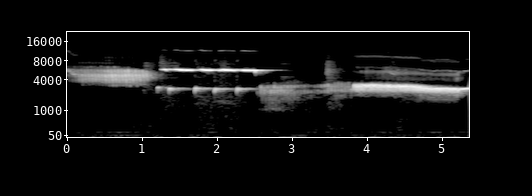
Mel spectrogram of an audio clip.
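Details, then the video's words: Canary singing a varied phrase: a high whistled note, a run of short repeated chirps, then buzzy rolled notes ending in a long steady whistled trill. "صدای قناری"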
